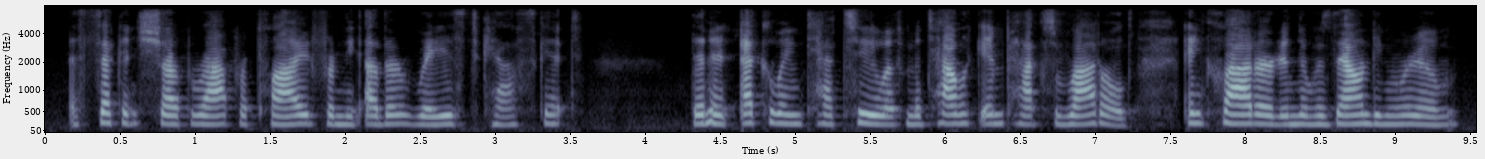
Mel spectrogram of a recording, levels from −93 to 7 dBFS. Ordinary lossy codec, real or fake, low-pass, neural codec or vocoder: MP3, 64 kbps; fake; 7.2 kHz; codec, 16 kHz, 2 kbps, FreqCodec, larger model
